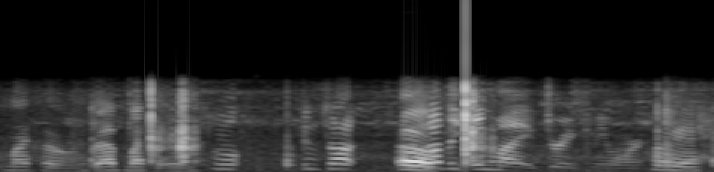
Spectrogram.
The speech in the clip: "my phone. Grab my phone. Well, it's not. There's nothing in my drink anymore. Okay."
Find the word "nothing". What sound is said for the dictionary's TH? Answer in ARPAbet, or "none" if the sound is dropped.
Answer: T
